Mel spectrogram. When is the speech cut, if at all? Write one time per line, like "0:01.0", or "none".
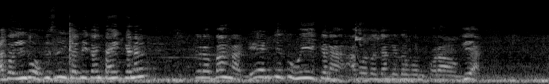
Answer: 0:01.9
